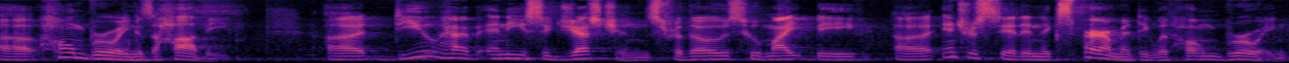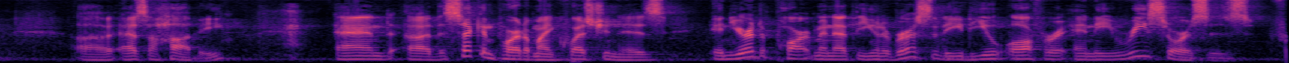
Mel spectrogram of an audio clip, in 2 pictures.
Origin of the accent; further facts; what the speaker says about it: Las Cruces, New Mexico, United States; from Las Cruces, and thank you for this wonderful presentation tonight.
